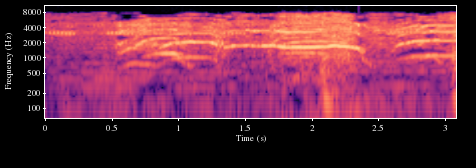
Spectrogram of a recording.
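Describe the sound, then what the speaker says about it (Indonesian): Shrill, wavering screams of girls rise and overlap at close range, loud and echoing, over a low rumbling background bed. "Aku mendengar jeritan-jeritan gadis-gadis itu."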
